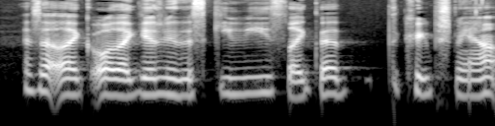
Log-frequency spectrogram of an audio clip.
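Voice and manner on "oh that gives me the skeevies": usual speaking voice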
